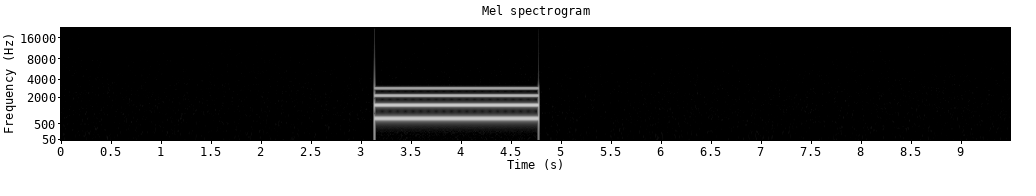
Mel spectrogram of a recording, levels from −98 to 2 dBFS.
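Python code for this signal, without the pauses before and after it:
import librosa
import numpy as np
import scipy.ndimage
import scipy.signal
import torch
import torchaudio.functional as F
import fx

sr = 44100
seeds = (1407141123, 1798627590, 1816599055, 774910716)

y = fx.additive_steady(sr, length_s=1.64, hz=713.0, level_db=-19.5, upper_db=(2.0, -6.5, -12.0))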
